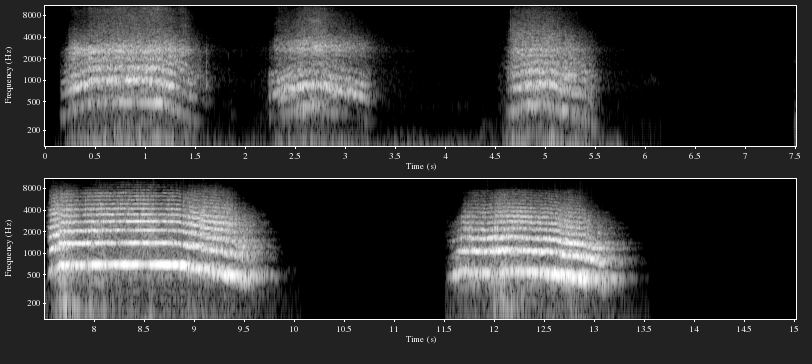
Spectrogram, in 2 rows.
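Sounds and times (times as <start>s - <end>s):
elephant calls: 0.2s - 3.5s, 4.5s - 5.6s, 7.5s - 9.9s, 11.5s - 13.4s.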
